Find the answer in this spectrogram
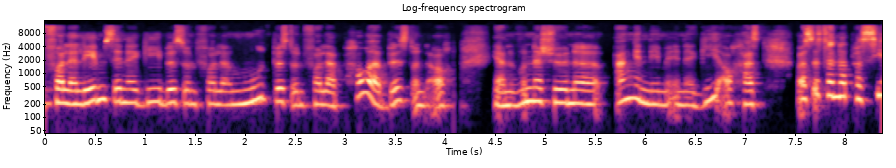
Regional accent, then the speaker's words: Kiel, Schleswig-Holstein, Germany; weil ich ja viele, viele, viele Jahre in Hamburg gelebt habe. Ich ja ein echtes Küstenkind bin, ursprünglich aus Kiel komme

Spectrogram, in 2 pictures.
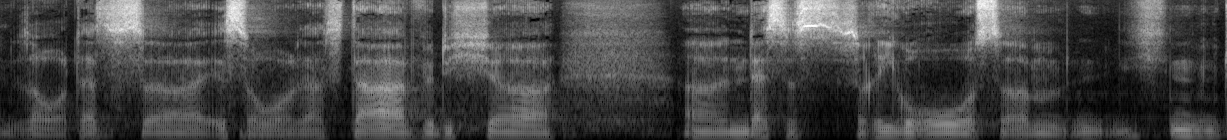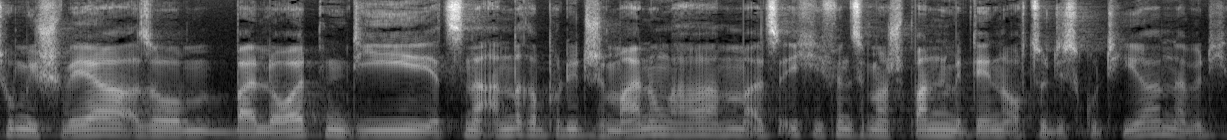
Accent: Rhineland, Germany; Ich bin auch gerne ein Rheinländer, so ist das nicht. Ich bin ja im Rheinland aufgewachsen

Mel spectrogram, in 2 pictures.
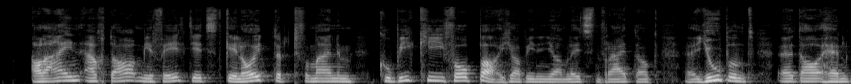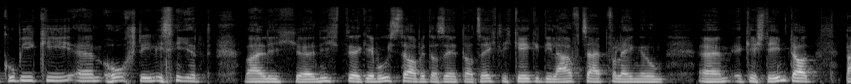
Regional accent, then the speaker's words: Switzerland; Also wenn ich in Deutschland bin oder in Österreich, dann begegnet mir als Schweizer viel mehr Sympathie als bei deutschen oder österreichischen Journalisten.

